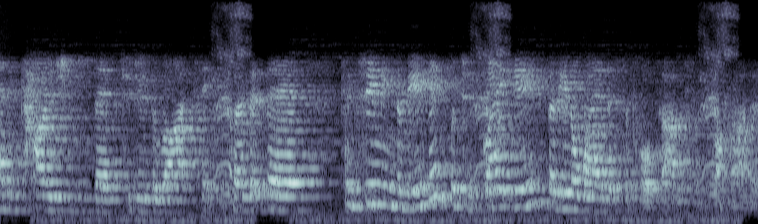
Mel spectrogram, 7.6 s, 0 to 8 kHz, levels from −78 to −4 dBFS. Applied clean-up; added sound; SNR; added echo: none; Sneeze / Church bell; 14 dB; reverberation time 1.1 s.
